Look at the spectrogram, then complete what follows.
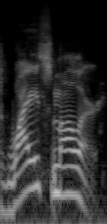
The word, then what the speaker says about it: Weissmuller: It's Weissmuller.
